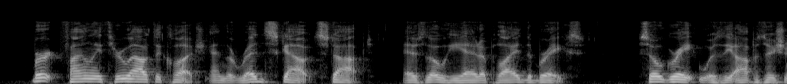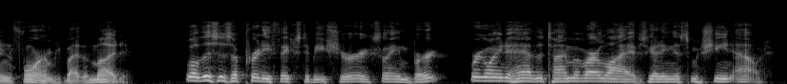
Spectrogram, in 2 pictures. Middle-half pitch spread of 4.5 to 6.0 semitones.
Yes: average, 5.1 semitones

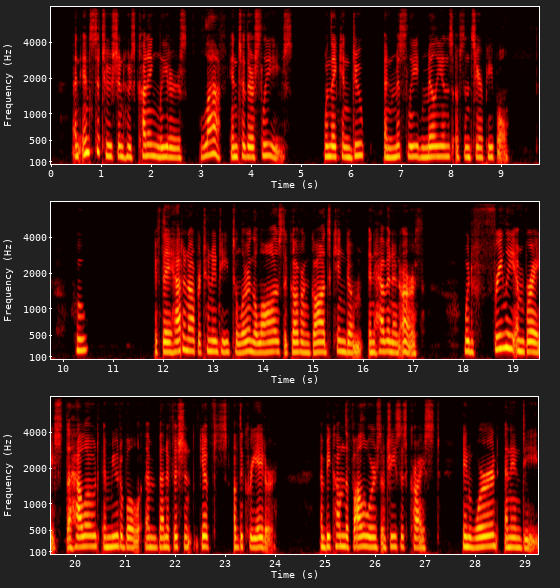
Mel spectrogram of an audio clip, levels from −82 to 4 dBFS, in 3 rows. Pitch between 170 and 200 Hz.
Yes: high, 190 Hz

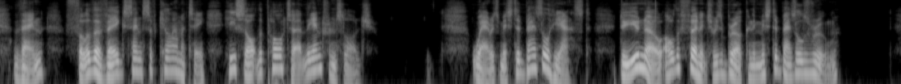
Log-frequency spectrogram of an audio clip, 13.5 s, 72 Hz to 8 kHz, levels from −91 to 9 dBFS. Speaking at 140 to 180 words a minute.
Yes: average, 155 wpm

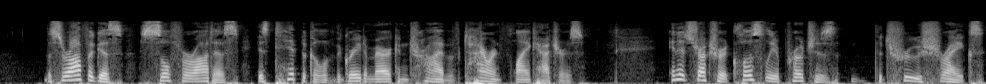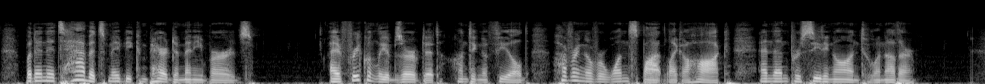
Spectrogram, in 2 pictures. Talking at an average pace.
Yes: average, 160 wpm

